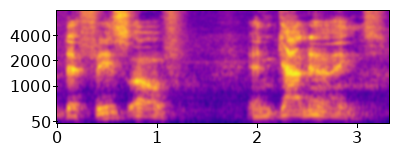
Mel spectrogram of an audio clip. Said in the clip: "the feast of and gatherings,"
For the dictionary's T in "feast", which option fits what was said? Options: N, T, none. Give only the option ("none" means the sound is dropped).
none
